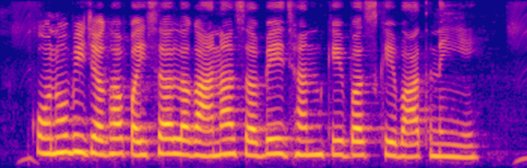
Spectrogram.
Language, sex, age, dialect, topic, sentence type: Chhattisgarhi, female, 18-24, Central, banking, statement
